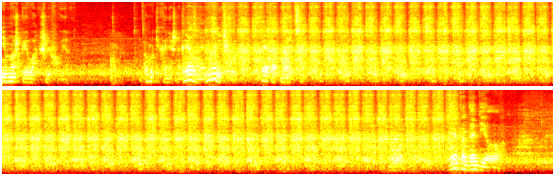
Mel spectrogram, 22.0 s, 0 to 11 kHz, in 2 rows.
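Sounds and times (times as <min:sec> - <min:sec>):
sharpening bar rasping on blade: 0:03.7 - 0:20.3.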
